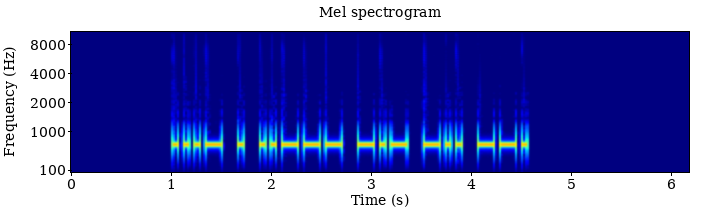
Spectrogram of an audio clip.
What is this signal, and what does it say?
Morse code, heard as a keyed tone, about 21 wpm, 700 Hz. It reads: VE2KDG
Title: DXCC-100 Call Signs - 6 Characters - 22wpm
